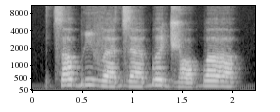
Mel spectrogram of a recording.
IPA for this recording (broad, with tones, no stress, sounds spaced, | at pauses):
t͡s ʌ˧˥˧ b i˥˧ v ɜ˨˩˦ d͡z ɜ˨˩˦ b ə˥˧ d͡ʒ ɔ˨˩˦ b ʌ˥˧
